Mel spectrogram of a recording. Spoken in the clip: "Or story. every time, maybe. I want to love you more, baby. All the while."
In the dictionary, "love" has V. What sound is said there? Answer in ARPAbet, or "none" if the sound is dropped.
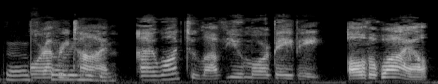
V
